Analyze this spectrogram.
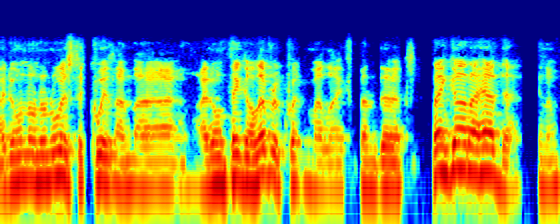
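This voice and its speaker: At a fairly quick pace, a man with a Quebec accent speaks at a fairly high pitch and with ordinary pitch variation. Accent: Québécois French accent in English. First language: French. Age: 60s. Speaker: retired pro wrestler. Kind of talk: interview. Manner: animated.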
